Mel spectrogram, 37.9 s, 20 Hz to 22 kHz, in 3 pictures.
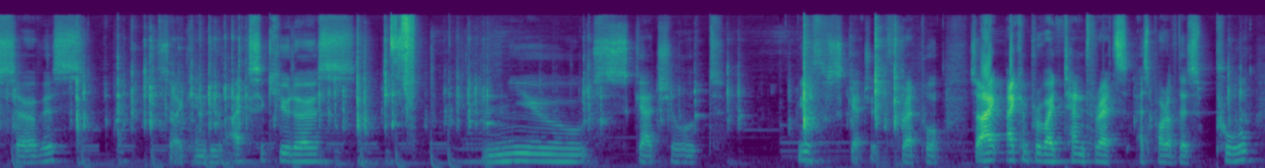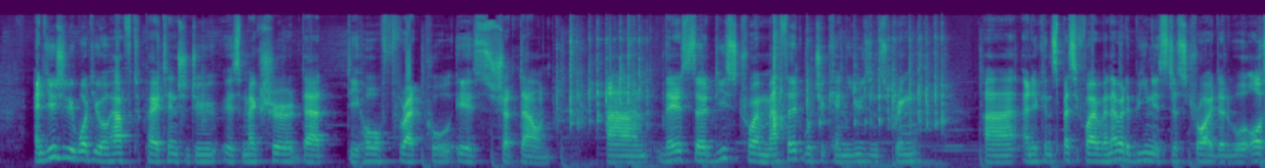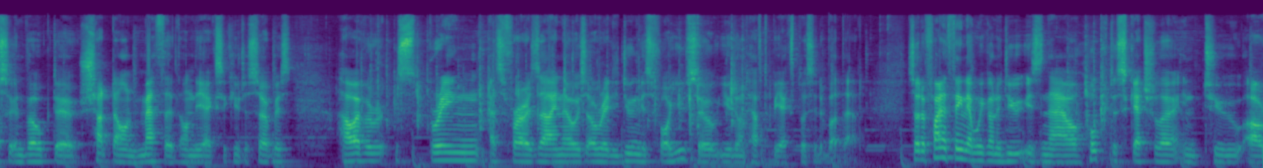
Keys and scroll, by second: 1.1 shift+0, 1.4 shift+e, 18.1 shift+8, 20.4 shift+2, 30.7 shift+Right, 31.8 shift+Right, 32.3 super+s.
